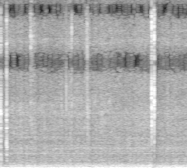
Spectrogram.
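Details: Honda Civic LXi automatic, after idle adjustment for idle that was too low then too high: engine holds even, steady low idle with aircon on, no hunting or dipping, a couple of light clicks; running healthy.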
